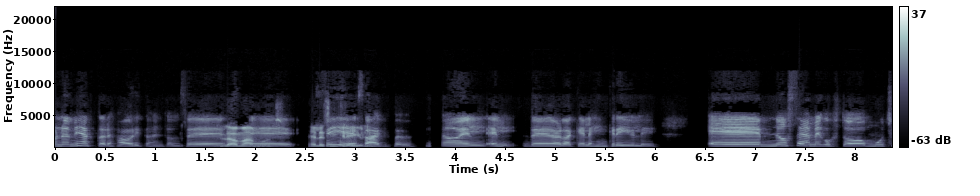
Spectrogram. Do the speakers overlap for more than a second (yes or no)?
yes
